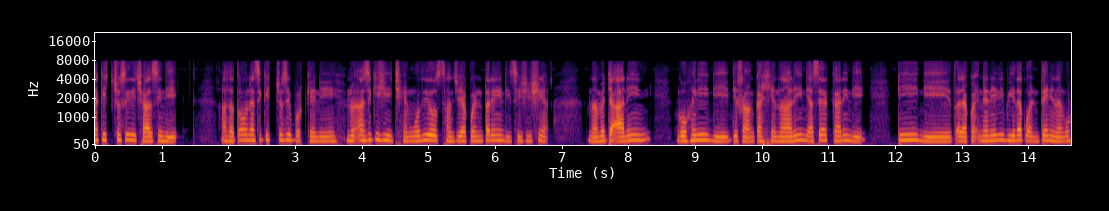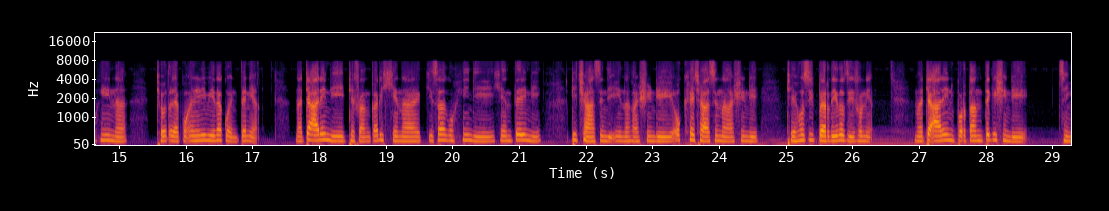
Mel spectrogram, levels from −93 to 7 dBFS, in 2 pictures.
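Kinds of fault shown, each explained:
Bluetooth LC3 compression: The speech has a breathy, grainy edge across its upper detail, with heavy damage where high-frequency content has been discarded and filled in with noise, and nothing at all above 7.7 kHz. The likely cause is the LC3 codec of Bluetooth LE Audio running at a low rate. The sound fits around 24 kbps with 7.5 ms frames, where each short transform frame keeps only the strongest parts of the spectrum.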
